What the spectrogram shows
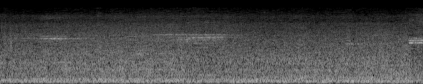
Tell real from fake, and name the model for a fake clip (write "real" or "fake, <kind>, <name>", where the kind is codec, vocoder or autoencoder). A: fake, vocoder, BigVGAN v2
